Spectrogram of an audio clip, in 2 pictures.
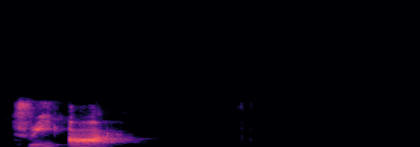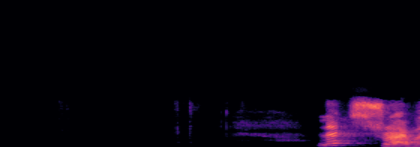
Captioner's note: silence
